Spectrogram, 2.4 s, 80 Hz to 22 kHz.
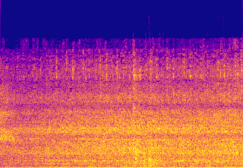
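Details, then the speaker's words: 1968 Chrysler Newport V8 with electric fuel pump and gauge, fuel pressure 6.5 psi before start: steady, even idle with a smooth firing beat and no misses or knocks; purring normally. "we're sitting at 6 and 1/2 lbs before the engine started while the engine run I'm just sitting here just kind of purring if you will"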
